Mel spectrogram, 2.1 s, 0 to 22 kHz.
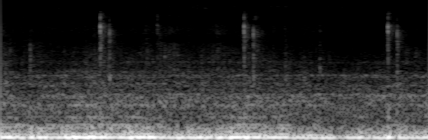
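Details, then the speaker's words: Boat diesel air heater lighting after fuel pump restarts: low, steady roaring rumble with a faint tick about every 0.7 seconds as combustion starts, heard near the exhaust; normal start-up. "okay pump has just started pumping again and this will now find light so let's see what happens so i'll go down to the exhaust here and just see if there's any heat there okay you can hear the combustion starting actually"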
